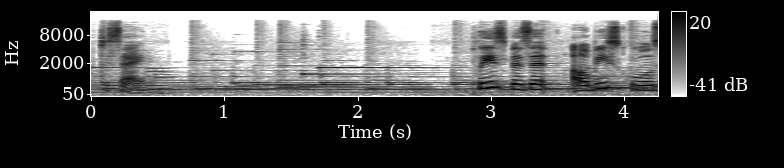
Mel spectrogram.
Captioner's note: computer chimes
